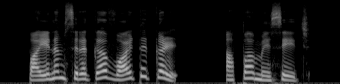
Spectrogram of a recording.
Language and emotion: Tamil, happy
